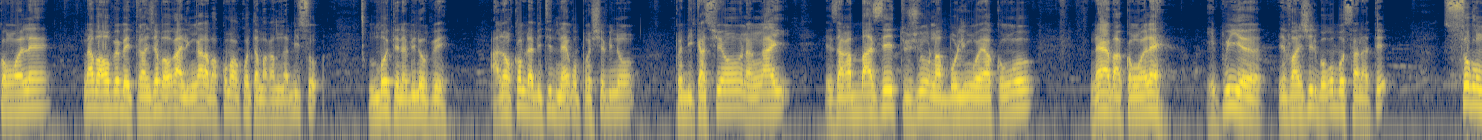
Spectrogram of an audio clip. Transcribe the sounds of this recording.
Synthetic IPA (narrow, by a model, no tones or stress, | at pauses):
koŋɡolɛ | nabawopebaetʁãʒebawokaliŋɡalabakomakakotamakamunabiso | mbotenabinope | a̰lɔʁkɔmdabitidnajikopʁeʃebino | pʁedikasjɔ̃naŋɡai | ezakabazetuʒuʁnaboliŋɡojakoŋɡo | najabakɔŋɡolɛ | epɥievãʒilbokobosanatɛ | soko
